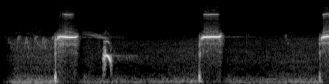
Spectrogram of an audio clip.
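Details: Grey francolin calling: loud, high, clear whistles. A shorter, lower note sits between them. The phrase repeats about every one and a half seconds over a faint low background hum.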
